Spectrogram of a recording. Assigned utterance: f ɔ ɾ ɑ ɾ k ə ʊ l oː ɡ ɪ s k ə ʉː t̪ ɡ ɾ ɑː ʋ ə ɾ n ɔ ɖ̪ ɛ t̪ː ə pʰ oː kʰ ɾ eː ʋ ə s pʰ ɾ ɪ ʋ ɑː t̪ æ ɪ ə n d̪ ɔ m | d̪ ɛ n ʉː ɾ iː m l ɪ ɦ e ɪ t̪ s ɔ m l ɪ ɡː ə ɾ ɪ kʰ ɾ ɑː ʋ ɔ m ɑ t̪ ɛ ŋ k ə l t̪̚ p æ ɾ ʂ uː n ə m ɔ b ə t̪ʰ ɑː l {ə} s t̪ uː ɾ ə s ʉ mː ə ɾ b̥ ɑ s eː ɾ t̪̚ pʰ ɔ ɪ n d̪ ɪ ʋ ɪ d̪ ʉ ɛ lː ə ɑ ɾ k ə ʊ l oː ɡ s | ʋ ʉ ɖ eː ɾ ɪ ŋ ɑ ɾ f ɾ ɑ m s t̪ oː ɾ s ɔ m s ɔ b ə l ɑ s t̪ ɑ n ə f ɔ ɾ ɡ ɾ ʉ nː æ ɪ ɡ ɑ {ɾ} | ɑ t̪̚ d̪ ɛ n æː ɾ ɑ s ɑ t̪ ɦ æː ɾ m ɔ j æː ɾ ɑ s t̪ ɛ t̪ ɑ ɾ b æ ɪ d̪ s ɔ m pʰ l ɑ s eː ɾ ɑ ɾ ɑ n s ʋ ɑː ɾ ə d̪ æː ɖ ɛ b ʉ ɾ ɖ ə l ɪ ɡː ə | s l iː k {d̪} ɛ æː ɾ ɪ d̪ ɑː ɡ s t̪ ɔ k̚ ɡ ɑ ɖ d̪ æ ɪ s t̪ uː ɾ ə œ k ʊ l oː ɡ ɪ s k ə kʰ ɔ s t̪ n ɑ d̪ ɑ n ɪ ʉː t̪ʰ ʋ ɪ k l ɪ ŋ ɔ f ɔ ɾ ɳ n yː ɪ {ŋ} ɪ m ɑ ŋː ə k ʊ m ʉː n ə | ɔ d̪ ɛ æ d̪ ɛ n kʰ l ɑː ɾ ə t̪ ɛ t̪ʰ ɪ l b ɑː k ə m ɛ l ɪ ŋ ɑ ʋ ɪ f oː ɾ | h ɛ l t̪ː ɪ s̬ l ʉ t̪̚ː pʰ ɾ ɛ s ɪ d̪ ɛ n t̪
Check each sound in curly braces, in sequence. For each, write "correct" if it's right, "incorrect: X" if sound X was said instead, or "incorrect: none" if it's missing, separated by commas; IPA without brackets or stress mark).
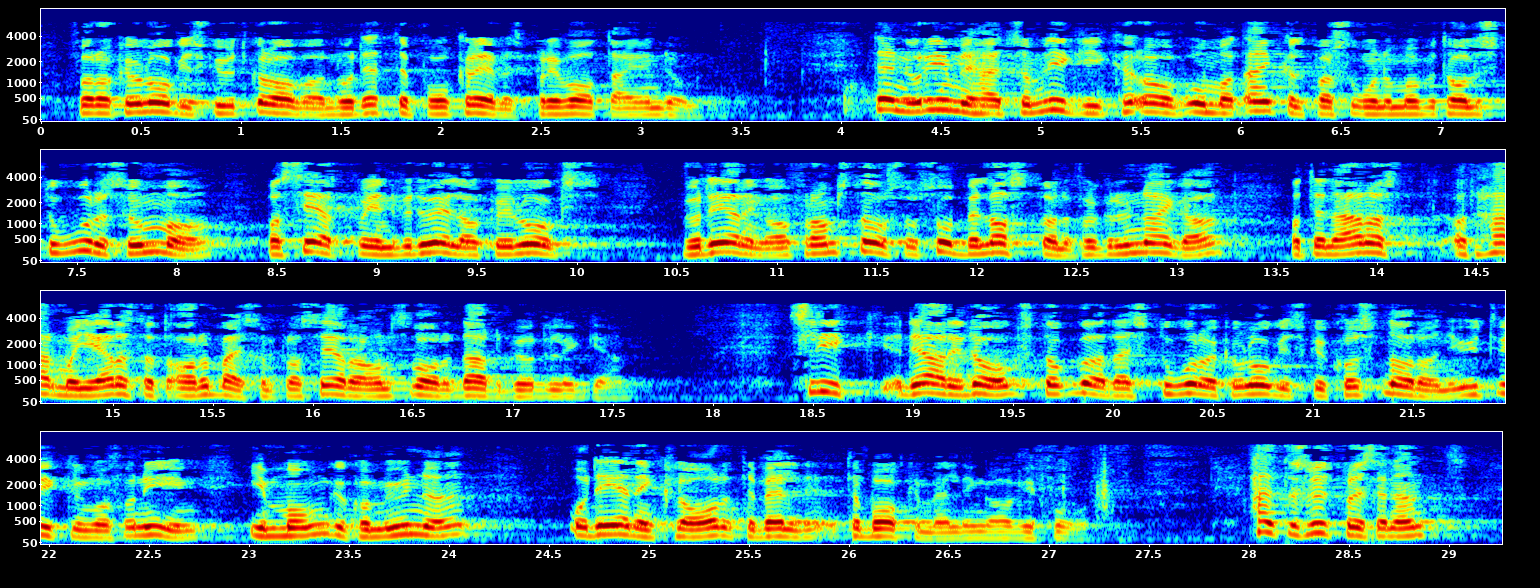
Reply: correct, correct, correct, correct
